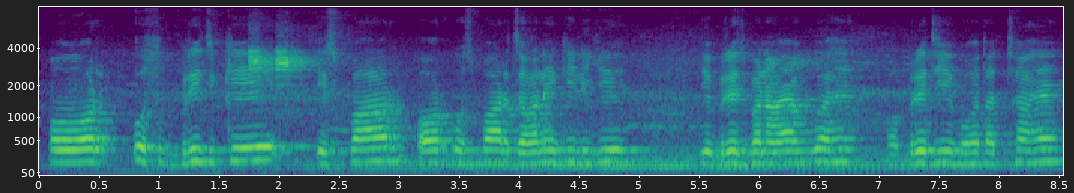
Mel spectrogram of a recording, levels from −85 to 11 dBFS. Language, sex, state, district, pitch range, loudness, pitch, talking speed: Hindi, male, Madhya Pradesh, Katni, 165-180 Hz, -16 LUFS, 175 Hz, 170 wpm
